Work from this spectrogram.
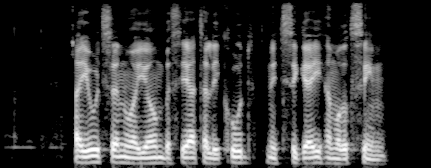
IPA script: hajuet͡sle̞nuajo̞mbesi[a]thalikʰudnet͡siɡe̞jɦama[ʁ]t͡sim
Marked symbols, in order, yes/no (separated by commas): yes, yes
